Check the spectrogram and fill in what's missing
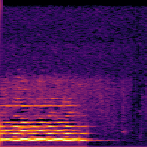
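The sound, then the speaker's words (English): A telephone rings once in a short, steady electronic burst lasting about half a second, as a call comes in for the speaker's father, then cuts off abruptly into near silence. No one speaks. “But, my father getting a phone call.”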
